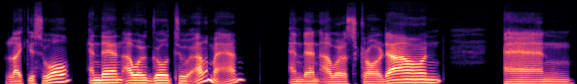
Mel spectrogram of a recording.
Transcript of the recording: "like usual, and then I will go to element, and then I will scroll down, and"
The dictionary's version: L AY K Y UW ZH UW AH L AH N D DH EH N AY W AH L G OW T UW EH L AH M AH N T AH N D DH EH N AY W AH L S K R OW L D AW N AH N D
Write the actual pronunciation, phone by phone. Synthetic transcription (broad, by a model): L AY K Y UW S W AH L AH N D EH N AY W AH L G OW T UW EH L AH M AH N T AH N D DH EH N AY W AH L S K R OW L D AW N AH N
